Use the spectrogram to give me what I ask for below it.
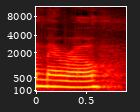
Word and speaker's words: Mero: Is that how you say your name? It's not Miro or... – Tessa Mero.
